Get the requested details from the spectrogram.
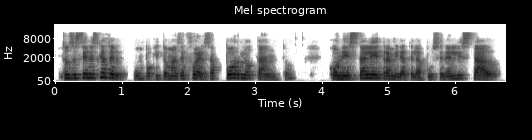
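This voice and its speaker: A woman giving a recorded online lesson, explaining patiently and repeating example words slowly. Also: mid-range voice, darkish tone. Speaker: English teacher.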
